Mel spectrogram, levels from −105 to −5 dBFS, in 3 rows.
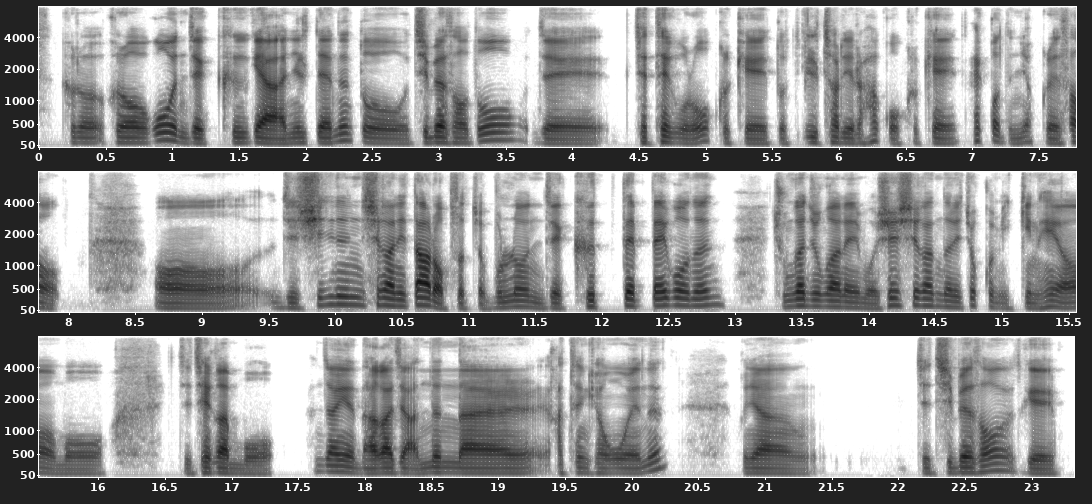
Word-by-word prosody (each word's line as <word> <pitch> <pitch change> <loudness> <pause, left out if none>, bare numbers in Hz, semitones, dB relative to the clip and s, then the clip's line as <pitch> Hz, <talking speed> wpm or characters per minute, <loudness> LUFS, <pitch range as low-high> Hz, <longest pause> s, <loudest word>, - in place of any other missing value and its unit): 그러 110 -1 -4
그러고 110 +8 +2
어 - - +5
인제 100 -4 +1
그게 105 -1 +1
아닐 95 +3 +5
때는 120 +9 0
또 95 -3 -2
집에서도 115 +10 0
인제 90 -2 -1 0.2
재택으로 110 +1 -1
그렇게 90 -1 -2
또 - - -10 0.2
일처리를 105 -3 -2
하고 - - -7
그렇게 95 -2 -3
했거든요. 100 +5 -6
그래서 90 -2 -1 0.7
어 100 -2 0 0.3
이제 105 0 -6
쉬는 165 - +2
시간이 150 -3 +4
따로 155 +3 +9
없었죠. - - -5
물론 115 +2 -2
이제 100 +1 -1
그때 135 +2 0
빼고는 150 +2 +2 0.4
중간중간에 130 -4 +2
뭐 95 -2 -5
쉴 155 +8 +2
시간들이 140 -6 0
쪼끔 125 -3 -8
있긴 95 +2 -7
해요. 105 -6 +1
뭐 90 -1 -7 0.5
이제 - - -14
제가 105 -2 +4
뭐 90 -2 -7 0.3
현장에 130 -2 +2
나가지 100 +1 +4
않는 110 +2 -1
날 100 -1 +3
같은 110 -1 -7
경우에는 100 - -4 0.6
그냥 95 -3 -2 0.8
이제 100 - -8
집에서 110 +9 +1 0.2
이렇게 90 -2 +1
105 Hz, 295 characters per minute, -26 LUFS, 95-130 Hz, 0.8 s, 따로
